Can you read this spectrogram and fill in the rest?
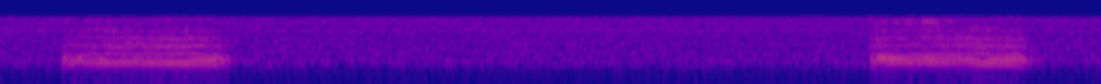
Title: Shilo snoring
